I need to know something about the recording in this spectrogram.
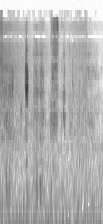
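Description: Faint mouth sounds of someone tasting a spoonful of soft-serve ice cream, with a small smack about half a second in, over the low steady hum of a closed car cabin.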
